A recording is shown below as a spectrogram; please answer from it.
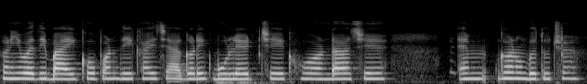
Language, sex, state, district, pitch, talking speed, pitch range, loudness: Gujarati, female, Gujarat, Valsad, 260 Hz, 175 wpm, 255-265 Hz, -18 LUFS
